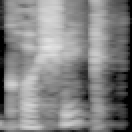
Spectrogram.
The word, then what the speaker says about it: Kaushik: So my first name is Kaushik. Mm-hmm. Kaushik. And if people can't pronounce my name, I always refer to Koshi from Sunrise with a K at the end.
